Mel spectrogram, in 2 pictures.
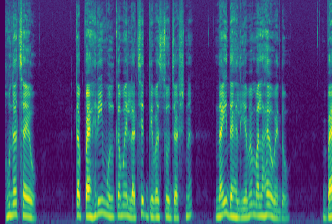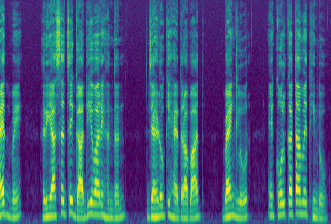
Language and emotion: Sindhi, neutral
